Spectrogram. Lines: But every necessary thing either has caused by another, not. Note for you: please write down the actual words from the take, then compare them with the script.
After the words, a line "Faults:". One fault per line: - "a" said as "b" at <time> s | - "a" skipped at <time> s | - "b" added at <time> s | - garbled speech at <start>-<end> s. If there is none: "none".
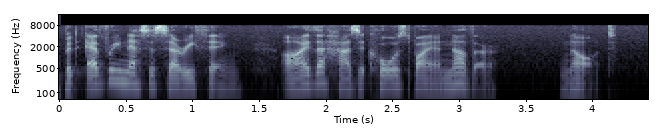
But every necessary thing either has caused by another, not.
Faults:
none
